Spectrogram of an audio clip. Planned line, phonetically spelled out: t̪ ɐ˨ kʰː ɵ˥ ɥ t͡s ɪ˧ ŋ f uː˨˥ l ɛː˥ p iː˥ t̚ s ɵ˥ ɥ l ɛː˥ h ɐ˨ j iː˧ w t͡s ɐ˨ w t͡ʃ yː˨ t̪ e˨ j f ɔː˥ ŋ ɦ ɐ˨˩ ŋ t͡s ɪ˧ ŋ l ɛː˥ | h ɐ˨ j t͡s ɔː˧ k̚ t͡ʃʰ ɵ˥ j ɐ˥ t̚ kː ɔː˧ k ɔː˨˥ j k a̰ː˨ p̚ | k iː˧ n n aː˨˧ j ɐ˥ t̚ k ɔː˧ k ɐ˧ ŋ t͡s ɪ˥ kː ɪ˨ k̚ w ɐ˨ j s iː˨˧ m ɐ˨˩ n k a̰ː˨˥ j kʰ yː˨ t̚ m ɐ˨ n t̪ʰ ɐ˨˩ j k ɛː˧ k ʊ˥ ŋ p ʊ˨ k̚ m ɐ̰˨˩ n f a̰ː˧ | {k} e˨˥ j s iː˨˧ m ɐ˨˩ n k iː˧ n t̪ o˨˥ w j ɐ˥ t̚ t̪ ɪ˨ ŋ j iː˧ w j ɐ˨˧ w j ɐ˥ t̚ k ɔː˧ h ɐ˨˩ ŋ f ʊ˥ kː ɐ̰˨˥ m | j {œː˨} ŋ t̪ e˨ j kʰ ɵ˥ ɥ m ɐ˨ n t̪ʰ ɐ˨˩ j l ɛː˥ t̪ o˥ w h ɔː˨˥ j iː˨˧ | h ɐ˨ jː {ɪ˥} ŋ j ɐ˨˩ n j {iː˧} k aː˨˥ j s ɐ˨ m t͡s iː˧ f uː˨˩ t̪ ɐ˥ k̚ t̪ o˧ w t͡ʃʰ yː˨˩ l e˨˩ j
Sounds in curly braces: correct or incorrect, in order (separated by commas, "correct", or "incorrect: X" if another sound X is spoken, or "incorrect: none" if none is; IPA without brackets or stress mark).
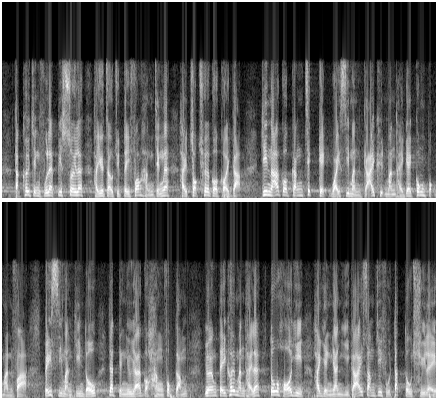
incorrect: p, correct, incorrect: ɪ˨˩, incorrect: iː˨˩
